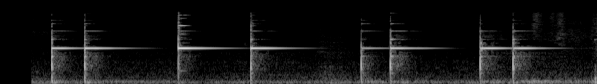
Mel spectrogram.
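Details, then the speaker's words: Ring test of a grinding wheel hung on a support smaller than its centre hole, tapped about 45 degrees either side of the centre line, then turned 180 degrees: each tap gives a clear, lingering bell-like ring, so no crack. "then turn the wheel 180 degrees and repeat the test just to be sure you can clearly hear the ring when we tap this wheel so it doesn't look like it has a crack"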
